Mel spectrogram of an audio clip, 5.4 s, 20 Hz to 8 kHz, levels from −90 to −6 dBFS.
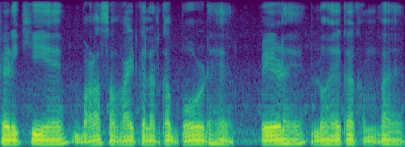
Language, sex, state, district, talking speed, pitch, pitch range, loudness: Hindi, male, Chhattisgarh, Bastar, 165 wpm, 85 Hz, 80-90 Hz, -18 LUFS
